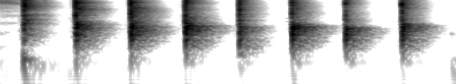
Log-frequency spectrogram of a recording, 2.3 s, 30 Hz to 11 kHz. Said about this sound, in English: I love how you're clapping at least 6 inches from the microphone. Yes. We're on a strict regimen of I have to be closer, you have to be further the fuck away.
